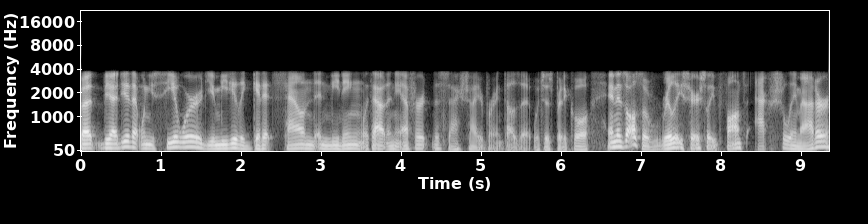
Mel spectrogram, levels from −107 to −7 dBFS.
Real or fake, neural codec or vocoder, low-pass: fake; codec, 16 kHz, about 1 kbps, DyCAST, with the encoder's durations; 3.6 kHz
